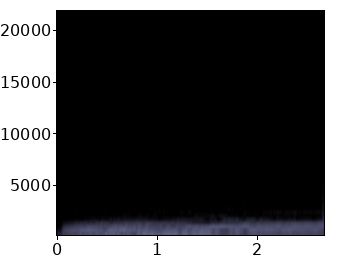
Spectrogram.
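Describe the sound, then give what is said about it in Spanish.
An air raid siren winds up from a low growl into a sustained, rising wail, loud and steady, with no voices, only a faint low rumble underneath. “Al cabo de mucho rato volvió a sonar la sirena.”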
